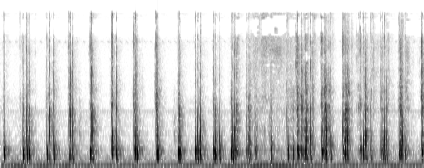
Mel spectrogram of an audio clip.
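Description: Long acrylic nails tap and scratch the lid and sides of a small, hollow, closed white faux-leather jewelry case held in both hands. About twenty quick, dry taps come in a steady rhythm, each with a hollow midrange knock that dies almost at once, mixed with brief bright scratches. A faint low hum runs underneath throughout.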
